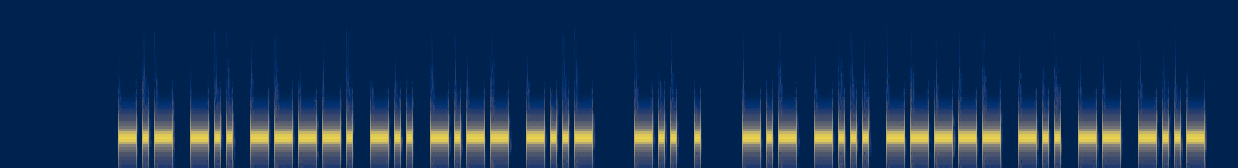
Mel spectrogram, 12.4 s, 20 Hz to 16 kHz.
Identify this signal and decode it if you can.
Morse code, heard as a keyed tone, about 21 wpm, 700 Hz. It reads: KD9DYX DE KB0DMX
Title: USA Callsign DE Callsign 20wpm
